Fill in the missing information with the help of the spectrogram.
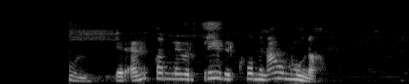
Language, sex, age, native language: Icelandic, female, 30-39, Icelandic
